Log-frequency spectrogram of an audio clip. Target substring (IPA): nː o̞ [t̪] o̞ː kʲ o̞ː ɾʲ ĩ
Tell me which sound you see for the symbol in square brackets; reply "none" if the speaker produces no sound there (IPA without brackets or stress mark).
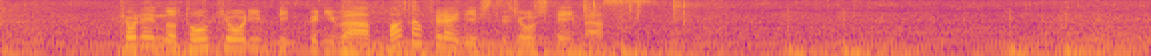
t̪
